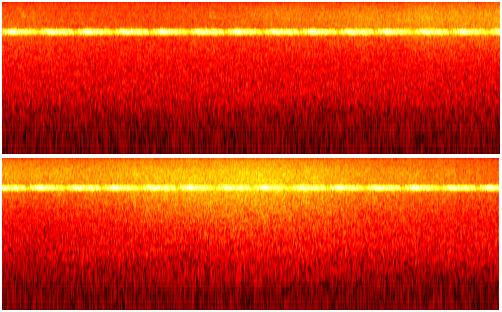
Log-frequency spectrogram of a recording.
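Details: Crickets chirping in an ambient recording: a steady, unbroken high-pitched trill holds at one pitch throughout, over a soft, even hiss of background noise.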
